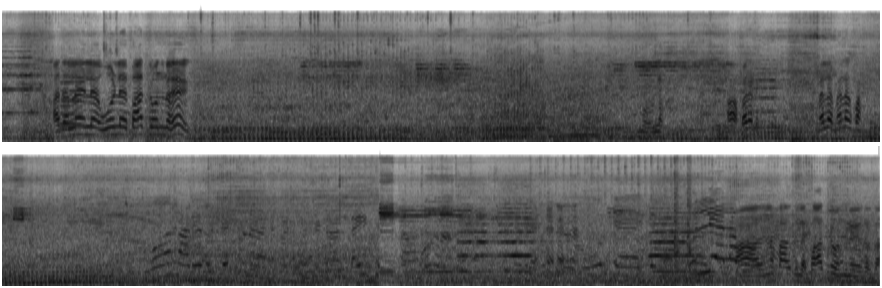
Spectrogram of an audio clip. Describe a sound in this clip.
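A crowd of people chatters and shouts nearby outdoors.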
